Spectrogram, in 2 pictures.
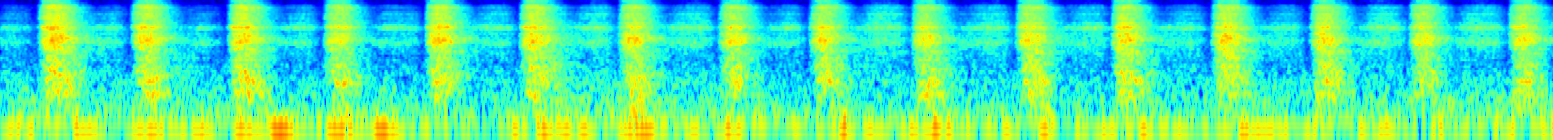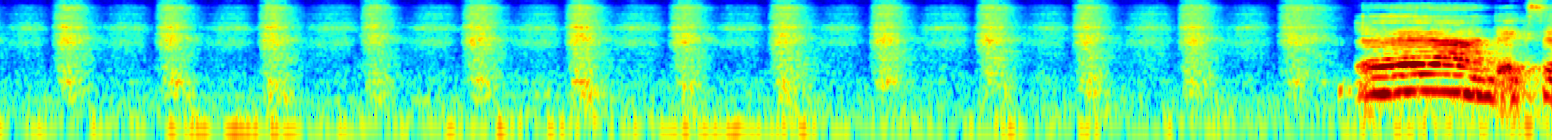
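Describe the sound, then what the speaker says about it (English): Rapid fire breath during a yoga practice, about two dozen quick, even, forceful pumped breaths in a regular rhythm, followed by a brief spoken voice at the end. "One more round of fire breath."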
